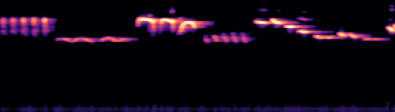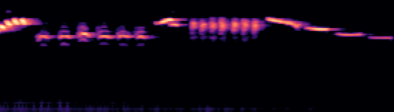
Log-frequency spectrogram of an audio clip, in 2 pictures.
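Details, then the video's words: Sunda robin song, recorded clean as tutor material for training competition white-rumped shamas: high, clear whistles and buzzy trilled phrases jumping between pitches, with downslurred notes and a long descending whistle at the end. "TLEDEKAN / SULINGAN GUNUNG [PANCINGAN SUARA BURUNG TLEDEKAN]"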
